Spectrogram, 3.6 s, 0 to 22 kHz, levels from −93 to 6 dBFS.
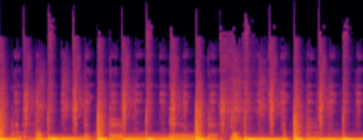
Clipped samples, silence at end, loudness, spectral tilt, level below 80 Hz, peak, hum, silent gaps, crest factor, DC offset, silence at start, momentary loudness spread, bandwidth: under 0.1%; 0 s; -17 LUFS; -6 dB/octave; -18 dBFS; 0 dBFS; none; none; 14 dB; under 0.1%; 0 s; 3 LU; 17.5 kHz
